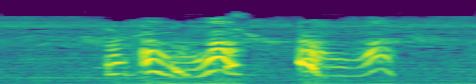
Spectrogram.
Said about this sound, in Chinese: 现在把手放在耳朵上，听听看有没有棕狼的声音。如果你听到棕狼的声音，就说棕狼，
